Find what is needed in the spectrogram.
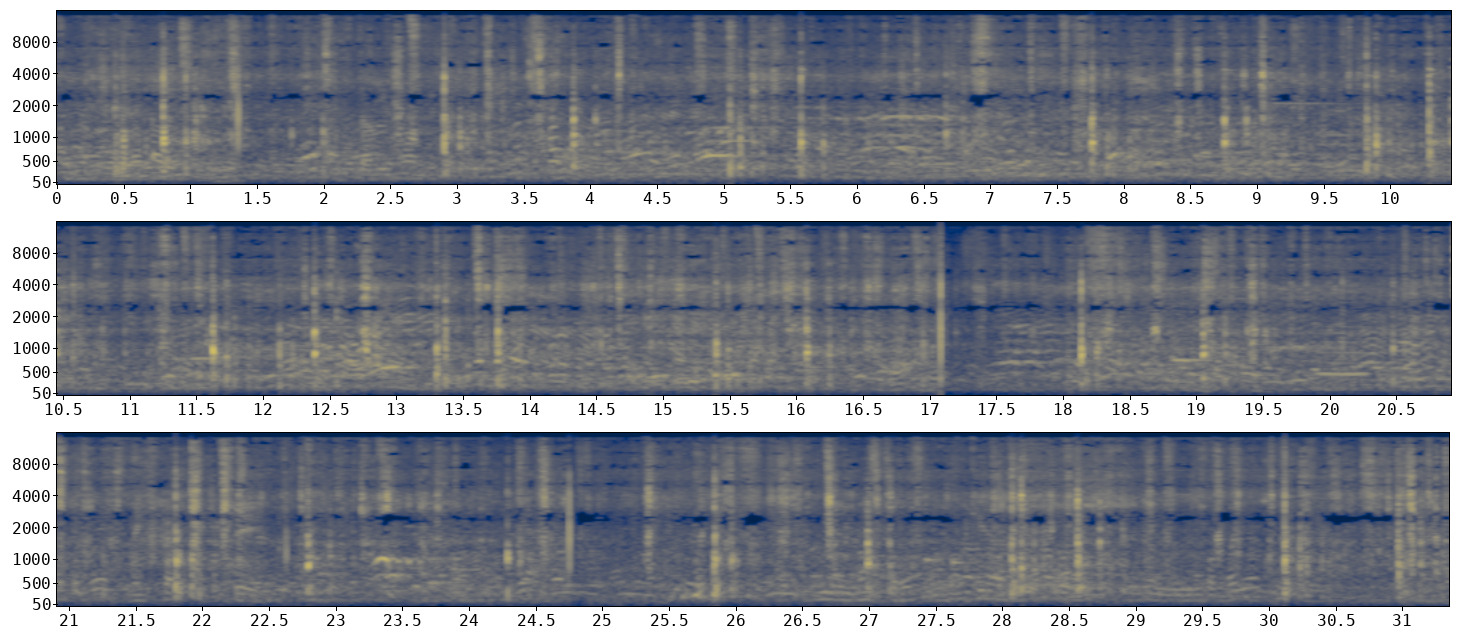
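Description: Sharp cracks of a hard frontón ball (pelota dura) hit by gloved hands and striking the concrete wall, coming at irregular intervals through a rally, over the steady chatter of spectators' voices.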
